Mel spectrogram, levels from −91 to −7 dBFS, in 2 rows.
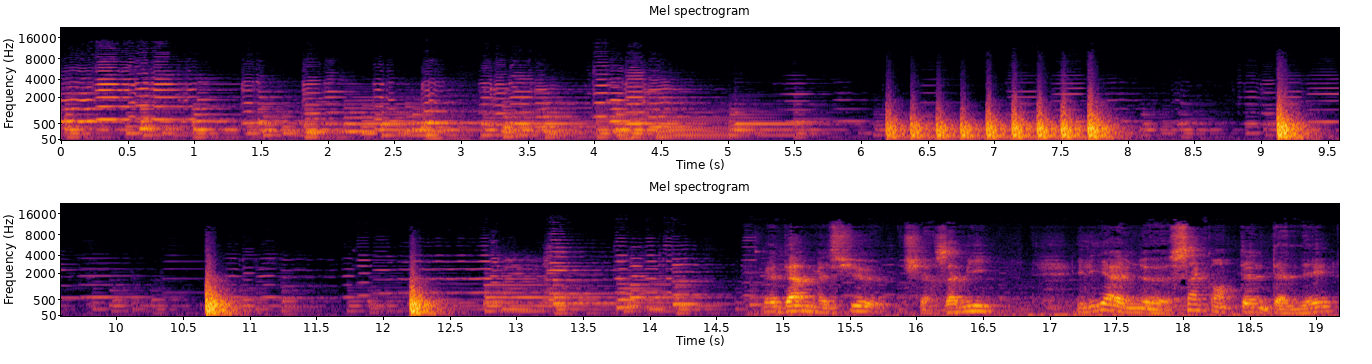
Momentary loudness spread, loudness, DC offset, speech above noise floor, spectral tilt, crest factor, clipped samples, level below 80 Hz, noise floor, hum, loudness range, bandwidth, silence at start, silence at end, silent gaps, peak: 22 LU; -28 LUFS; under 0.1%; 24 dB; -6 dB/octave; 20 dB; under 0.1%; -48 dBFS; -52 dBFS; none; 7 LU; 14 kHz; 0 s; 0 s; none; -8 dBFS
